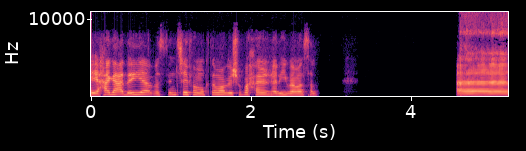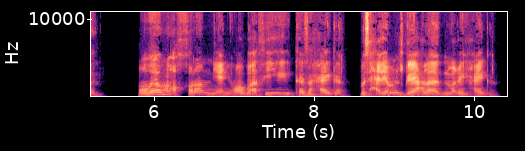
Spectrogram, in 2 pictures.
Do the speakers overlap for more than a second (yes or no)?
no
